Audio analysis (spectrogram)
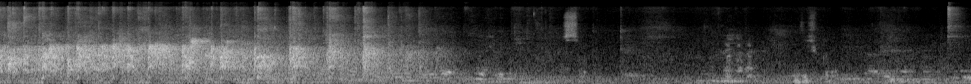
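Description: At a creators conference, an audience gives hearty applause as a guest is welcomed onto the stage, a loud burst of clapping that fades after a few seconds into scattered claps and room noise.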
